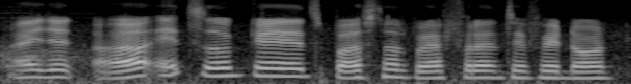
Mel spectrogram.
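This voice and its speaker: A man's voice: high voice, a little fast, a bit bright, slight background noise. A man with an Indian accent chatting casually and informally as he livestreams a game. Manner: informal, slangy, switches between English and Hindi. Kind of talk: casual chat commentary over gameplay. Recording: stream mic over game music. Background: game music.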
